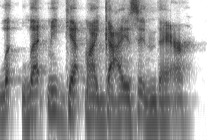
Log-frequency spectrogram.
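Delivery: ordinary delivery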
